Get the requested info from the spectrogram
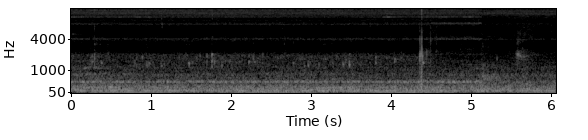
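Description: Steady low hum and hiss of room and equipment noise, with a single faint click about four seconds in.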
